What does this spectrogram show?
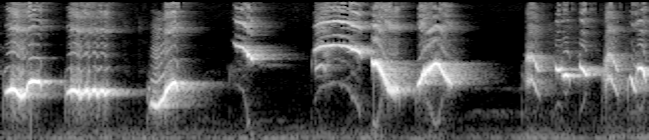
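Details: White-rumped shama (murai batu) in a training session meant to make it sing: wavering whistled notes, then higher, brighter swooping phrases, ending in a quick jumble of short notes.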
